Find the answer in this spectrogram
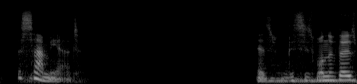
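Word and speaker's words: Psammead: Samiad is pronounced Samiad.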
